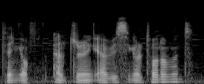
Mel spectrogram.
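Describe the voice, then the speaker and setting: A man's voice: low voice, fairly even intonation, very fast, a bit bright, soft background music. A man with a French accent, answering interview questions in a casual, thoughtful way with frequent restarts and fillers. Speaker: tournament champion guest.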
